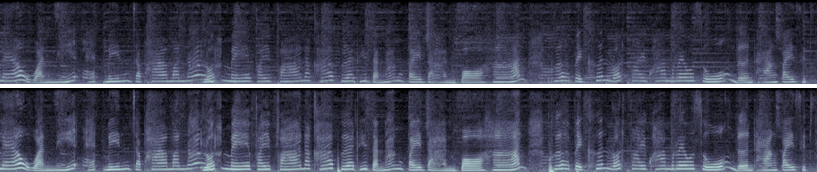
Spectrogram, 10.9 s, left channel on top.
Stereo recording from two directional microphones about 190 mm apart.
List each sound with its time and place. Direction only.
0.0 s music: 25° right (ahead or behind)
0.9 s a woman's voice: 25° right (ahead or behind)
